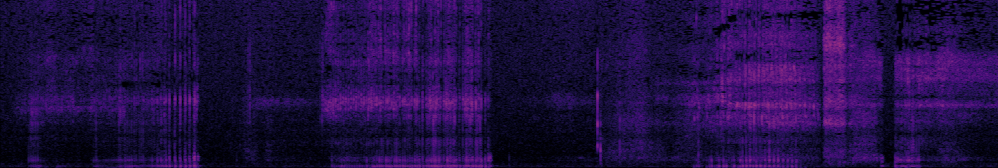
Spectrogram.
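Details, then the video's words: English Bulldog snoring during a nap: three long, harsh, rumbling snores of about one to two seconds each, separated by quieter breathing gaps, with occasional faint clicks between them. "bulldog snoring"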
